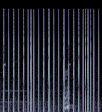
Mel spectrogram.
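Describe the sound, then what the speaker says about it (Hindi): An electronic buzzer on a dustbin fill-level project beeps in rapid, repeating pulses, loud and close, some pulses bunched irregularly. "और साथ में आपको एक बजर का साउंड"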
